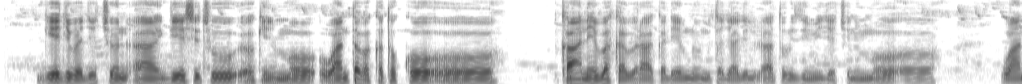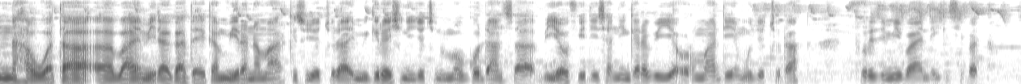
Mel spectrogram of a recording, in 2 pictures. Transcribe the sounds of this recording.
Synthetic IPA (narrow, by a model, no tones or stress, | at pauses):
ɡe̞ːd͡ʒɪβɐd͡ʒɛt͡ʃːuːnɡe̞ːsːɪt̪uːjo̰ːkḭːnɪ̰mːo̰ːwʔa̰ːnt̪ɐbɐkːɐt̪ɔkːoː | kaːne̞ːbɐkːɐbɪɾʔa̰ːɐkːɐd̪e̞ːmnuːnʊt̪ɐd͡ʒa̰ːd͡ʒɪlʊᶑɐ̰t̪ʊɾɪzɪmiːd͡ʒɛt͡ʃːuːnɪmːo̞̰ː | waːnːɐɦɐwːɐt̪a̰ːbaːʔḛmḭːᶑɐɡaːt̪ɐʔɛkɐnmiːɾɐnɐmaːɐɾkɪsʊd͡ʒɛt͡ʃːuːᶑɐɪmɪɡɾe̞ːʃɪniːd͡ʒɛt͡ʃːuːnɪmːoːɡɔd̪a̰ːnsɐbɪjːɐɔfiːᶑiːsɐniːɡɐɾɐbɪjːɐʔɔ̰ɾʊmaːd̪e̞ːmṵːd͡ʒɛt͡ʃːuːᶑɐt̪ʊɾɪzɪmiːbaːjɛnd̪ɪŋkʼɪsiːfɐᶑɐ̥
